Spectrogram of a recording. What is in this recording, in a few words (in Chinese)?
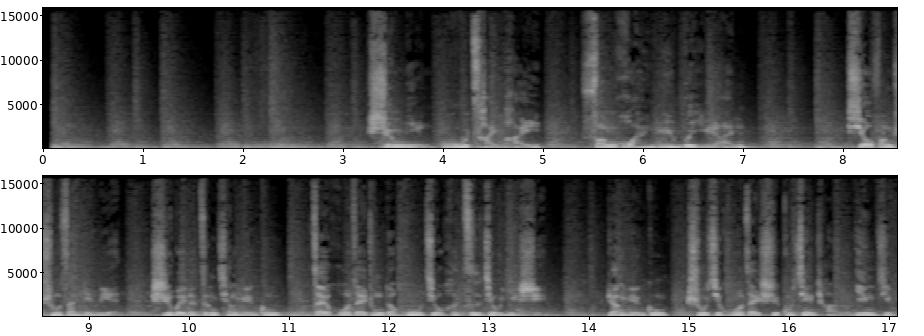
男 消防汇报片 消防演练; 《火警》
